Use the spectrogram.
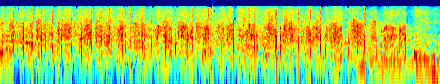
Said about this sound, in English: So I just want to, in absentia, give a great round of applause for our intern, Camilla Ryan. Yay.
